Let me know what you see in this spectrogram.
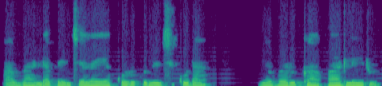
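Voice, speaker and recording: A man voicing an impulsive young woman who talks in quick, dramatic bursts, in a storybook reading. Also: high-pitched, monotone, vocal fry, breathy edge, no echo, highs cut off, heavily acted. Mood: tearful.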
